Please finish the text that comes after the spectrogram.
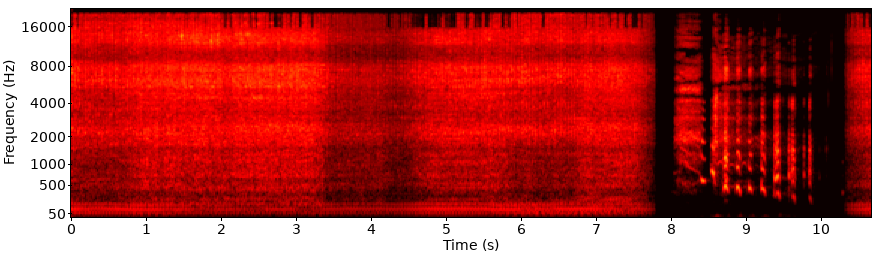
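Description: A cable burying machine's small engine runs steadily and loud for several seconds, then cuts out abruptly, followed by a brief series of rapid sharp knocks and clatter.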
